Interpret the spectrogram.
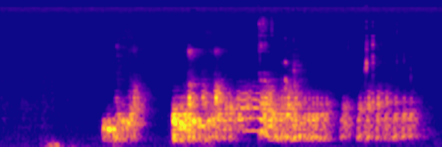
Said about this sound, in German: Moment, entschuldige bitte, ich muss furzen.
